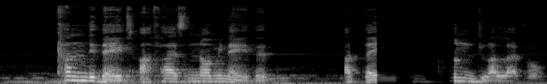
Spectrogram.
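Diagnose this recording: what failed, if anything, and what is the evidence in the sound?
The signal was likely interrupted in the analogue wiring while the path downstream stayed live. Right after "are first nominated at", the speech drops abruptly at 3.77 s to a faint residue about 30 dB down, returning at 4.54 s. This is an audio dropout of 0.77 s.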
